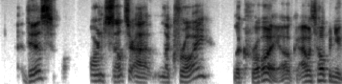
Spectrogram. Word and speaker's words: LaCroix: the brady bunch here no how do you pronounce that this orange seltzer uh lacroix lacroix okay i was hoping you go well since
